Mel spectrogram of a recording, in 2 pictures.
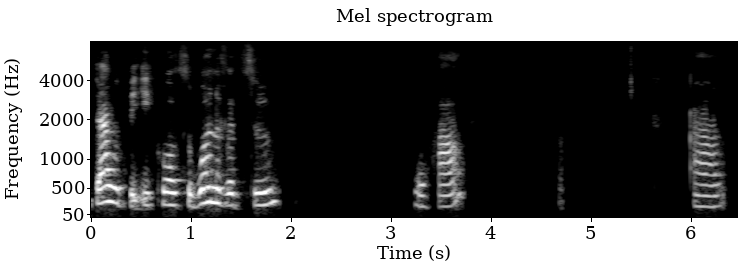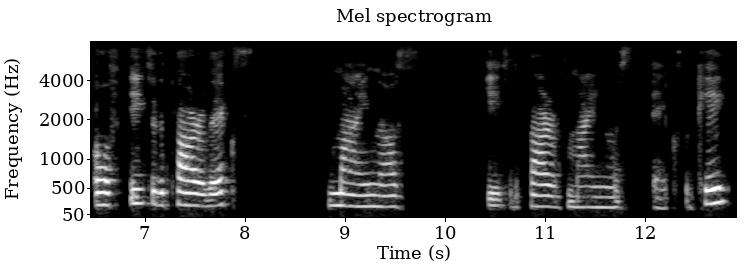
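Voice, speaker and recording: A woman's voice: mid-range voice, steady tone, takes it slowly, long pauses, lo-fi sound. A woman maths teacher giving an online lesson, talking hesitantly and often checking in with her students.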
